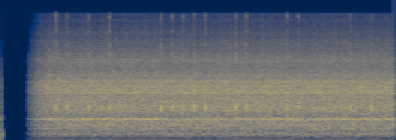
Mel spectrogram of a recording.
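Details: Engine misfiring at idle, tachometer needle jumping: an uneven, lumpy idle with irregular dips in rhythm, missing on a cylinder.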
